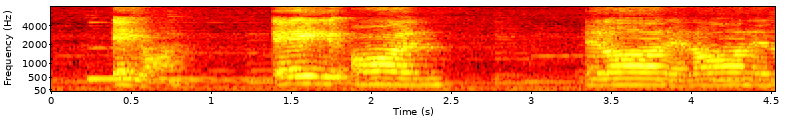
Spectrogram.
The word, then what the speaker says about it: Aeon: I don't know how to explain this other than you got the word on, like you're on top of something, but you aren't. An A is on top. Aeon.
